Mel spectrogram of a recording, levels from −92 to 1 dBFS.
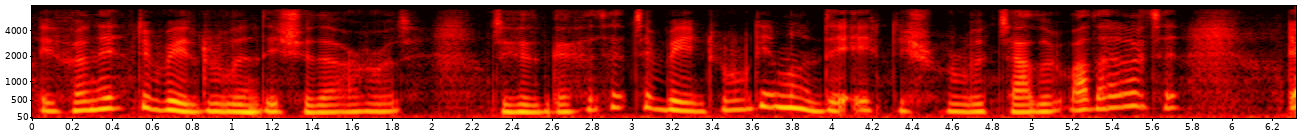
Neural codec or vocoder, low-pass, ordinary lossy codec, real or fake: autoencoder, 22.05 kHz, a latent of 192 numbers a frame, VITS, trained on many speakers; 7.2 kHz; MP3, 48 kbps; fake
